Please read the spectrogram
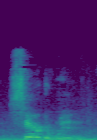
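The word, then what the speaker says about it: Ceridwen: Spell it correctly. I gotta keep changing pockets with this. Cerridwen.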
